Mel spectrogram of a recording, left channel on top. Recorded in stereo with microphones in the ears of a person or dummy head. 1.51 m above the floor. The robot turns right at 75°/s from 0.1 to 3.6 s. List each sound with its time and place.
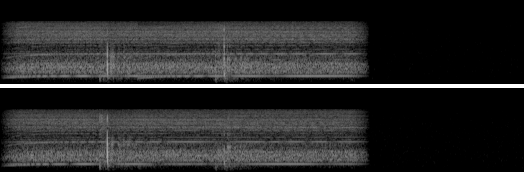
1.0 s footsteps: 25° right (ahead or behind), 2 m; by 2.3 s 45° left (ahead or behind), 2.5 m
